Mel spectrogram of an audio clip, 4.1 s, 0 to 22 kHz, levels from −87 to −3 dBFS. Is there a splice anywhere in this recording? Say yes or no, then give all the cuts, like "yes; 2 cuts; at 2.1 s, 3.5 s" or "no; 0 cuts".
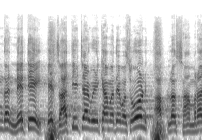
yes; 2 cuts; at 0.9 s, 3.0 s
